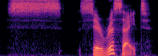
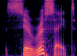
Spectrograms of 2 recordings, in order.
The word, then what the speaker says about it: cerussite: Okay, next we have cerussite. Cerussite. I want to say cerussite, but it's saying the emphasis is on the r.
